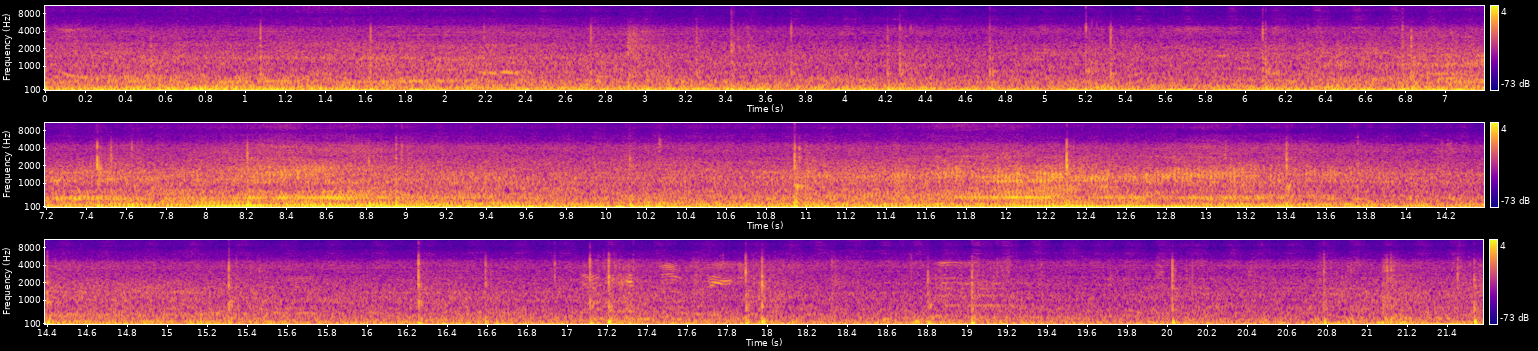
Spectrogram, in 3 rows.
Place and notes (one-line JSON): {"title": "Shanghai Rd., Pingzhen Dist. - Basketball court", "date": "2017-08-04 16:22:00", "description": "Basketball court, Traffic sound", "latitude": "24.92", "longitude": "121.21", "altitude": "163", "timezone": "Asia/Taipei"}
